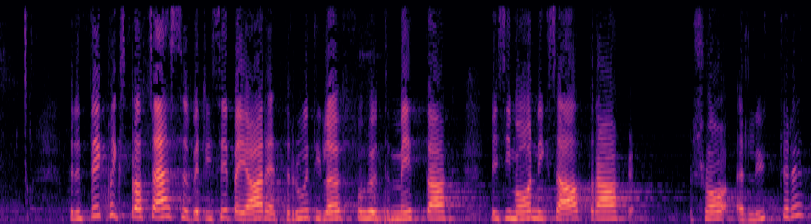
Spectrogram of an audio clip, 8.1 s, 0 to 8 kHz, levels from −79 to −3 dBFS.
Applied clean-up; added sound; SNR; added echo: none; none; none; none.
